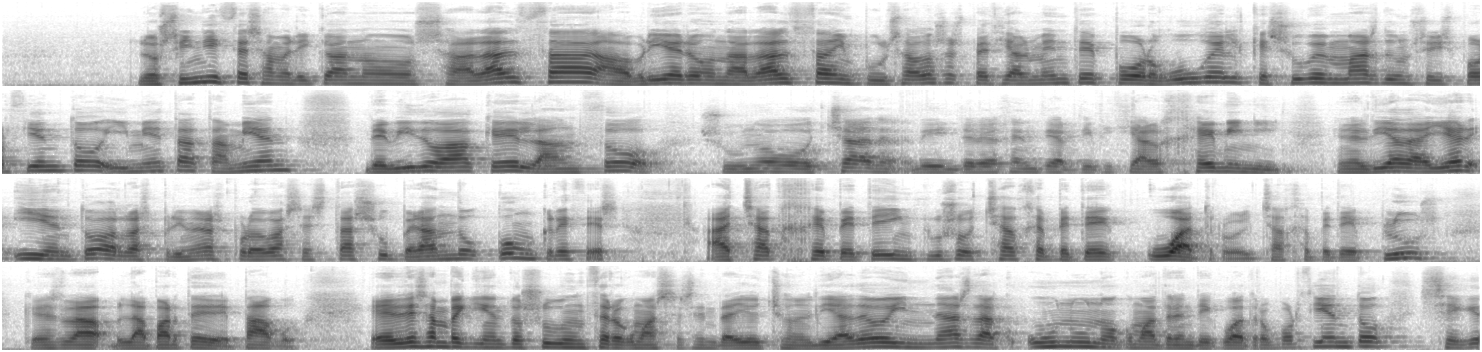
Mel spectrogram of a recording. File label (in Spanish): radio; noticias bolsa; google lidera el ndx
